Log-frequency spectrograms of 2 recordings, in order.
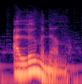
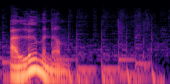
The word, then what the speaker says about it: aluminum: have two different pronunciations the American English pronunciation is aluminum aluminum and in British English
